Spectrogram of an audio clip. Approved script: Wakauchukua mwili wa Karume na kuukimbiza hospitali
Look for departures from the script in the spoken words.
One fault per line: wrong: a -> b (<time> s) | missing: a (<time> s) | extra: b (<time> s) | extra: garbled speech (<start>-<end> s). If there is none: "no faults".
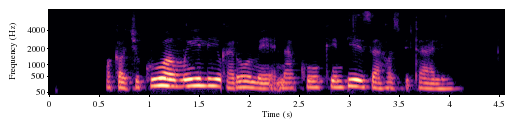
missing: wa (1.7 s)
